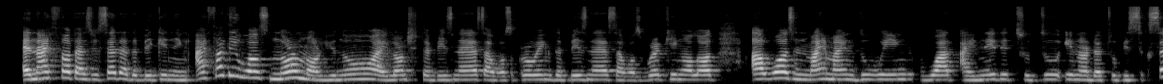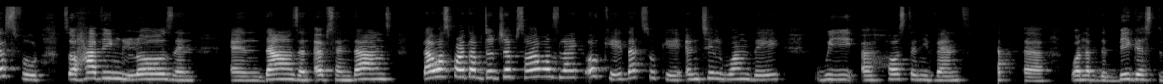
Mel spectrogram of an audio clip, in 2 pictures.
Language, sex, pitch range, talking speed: English, female, 200-245 Hz, 215 wpm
